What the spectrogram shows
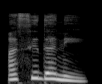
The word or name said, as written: ಆಸ್ಥಾನ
